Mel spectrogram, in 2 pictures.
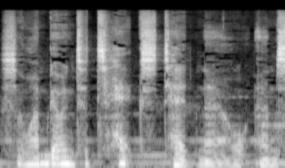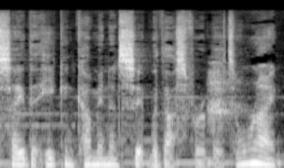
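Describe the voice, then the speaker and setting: A man's voice: medium pitch, expressive, normal speed, over music, lightly acted. An actor playing a patient, soothing grown son talking to his confused mother in a naturalistic audio drama.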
